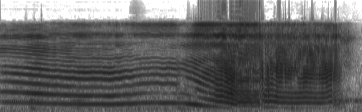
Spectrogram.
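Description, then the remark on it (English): A long, loud fart blasts straight into the microphone, a buzzing, reedy tone that holds steady, then wobbles and slides in pitch before sputtering out after a few seconds, with no talking over it. “There's your gas giant right there”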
